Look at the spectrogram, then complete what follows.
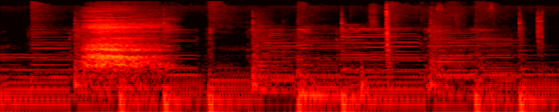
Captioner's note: sighing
